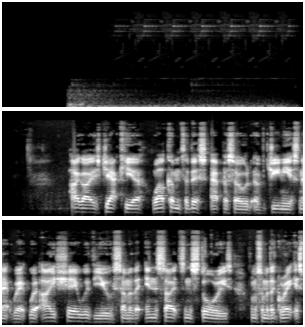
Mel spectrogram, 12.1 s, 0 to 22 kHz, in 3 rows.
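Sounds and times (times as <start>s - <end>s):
deep low sound bed: 0.9s - 4.0s.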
